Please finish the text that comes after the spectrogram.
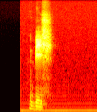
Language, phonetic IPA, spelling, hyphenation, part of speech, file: Bashkir, [bʲiʃ], биш, биш, numeral, Ba-биш.ogg
- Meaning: five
